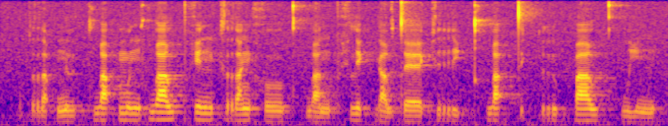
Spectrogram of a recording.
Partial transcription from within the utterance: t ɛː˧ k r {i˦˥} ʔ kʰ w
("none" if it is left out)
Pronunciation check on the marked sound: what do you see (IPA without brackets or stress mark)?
i˦˥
